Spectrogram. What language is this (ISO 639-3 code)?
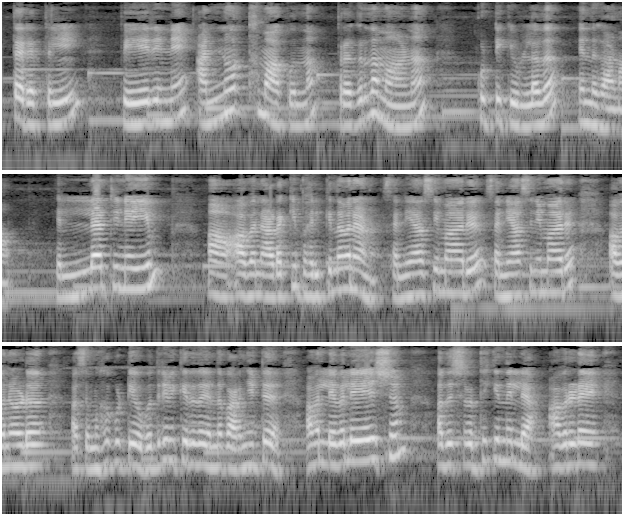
mal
